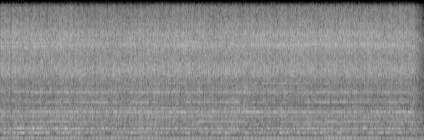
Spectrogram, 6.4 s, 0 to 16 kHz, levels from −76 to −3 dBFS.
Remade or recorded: recorded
